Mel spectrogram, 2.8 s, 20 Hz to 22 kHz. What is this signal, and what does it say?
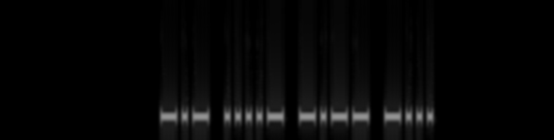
Morse code, heard as a keyed tone, about 46 wpm, 700 Hz. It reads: K4YB
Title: USA Call Signs - 4 Characters - 45wpm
